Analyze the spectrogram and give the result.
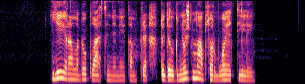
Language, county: Lithuanian, Panevėžys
